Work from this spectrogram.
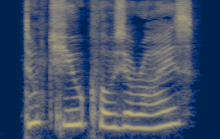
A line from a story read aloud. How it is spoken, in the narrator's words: Jean shrieked, though with Isaac holding her tongue, it sounded more like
